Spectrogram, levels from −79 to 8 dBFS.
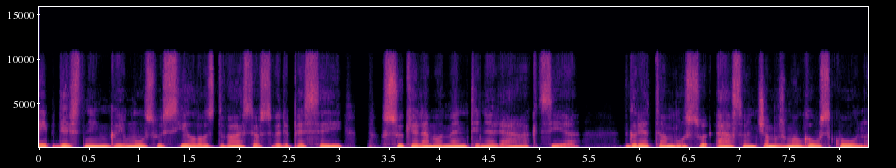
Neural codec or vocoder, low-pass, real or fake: codec, 16 kHz in and 24 kHz out, 0.8 kbps, FocalCodec, streaming, 65536 codes; 10.8 kHz; fake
